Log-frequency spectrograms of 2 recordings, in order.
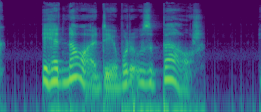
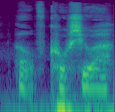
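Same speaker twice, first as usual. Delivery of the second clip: grumbled, grumbling tone; 5 semitones lower than usual. Narrator voicing Kirk answering his best friend Spock, grumbling. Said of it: "Kirk grumbled".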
